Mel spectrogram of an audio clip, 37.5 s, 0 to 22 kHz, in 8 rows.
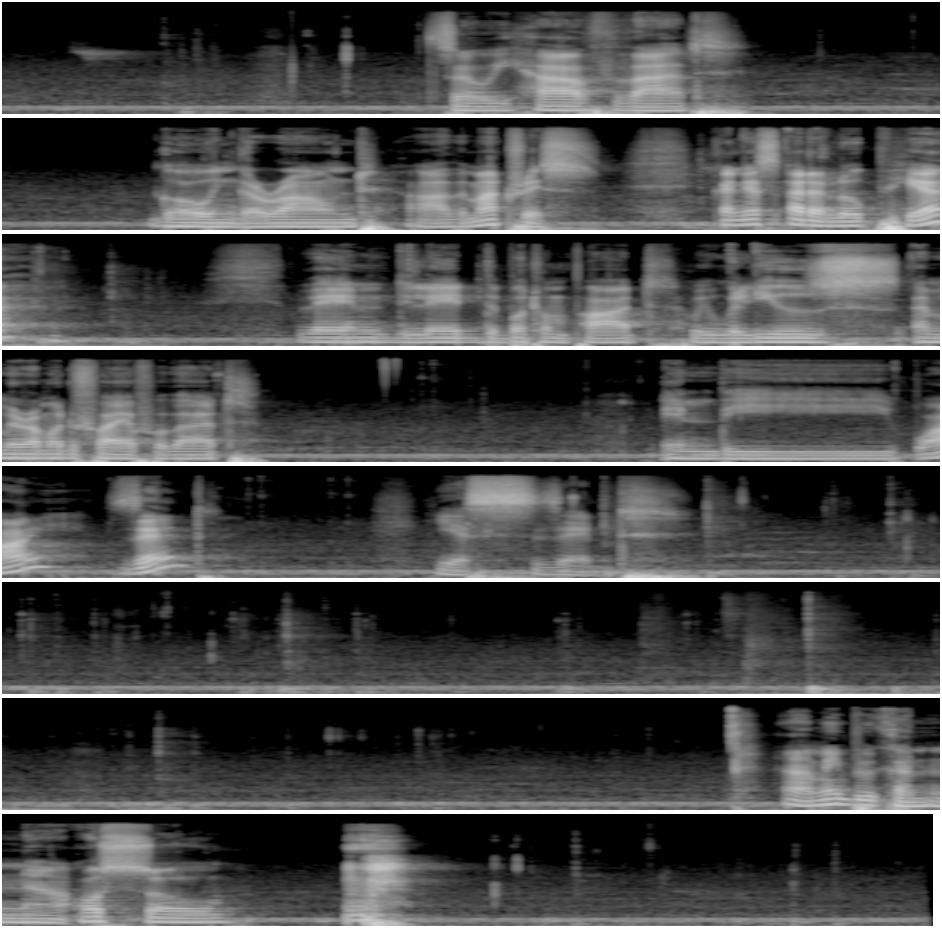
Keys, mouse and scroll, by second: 0.9 Tab, 2.0 scroll down 1, 2.3 `, 3.2 scroll up 1, 3.5 `, 7.4 Tab, 8.2 ctrl+r, 9.6 KP_1, 10.7 click, 11.1 alt+a, 11.9 n, 12.0 b, 13.8 x, 16.2-21.3 drag, 22.4 `, 24.9 alt+a, 25.3 `, 25.9-26.3 scroll down 1, 26.3 `, 27.5 KP_Divide, 28.3-29.1 scroll down 1, 29.5-30.2 scroll up 1, 31.1-31.9 scroll up 1, 32.3 Tab, 34.7 click, 36.1 KP_Decimal, 36.5 scroll down 1.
